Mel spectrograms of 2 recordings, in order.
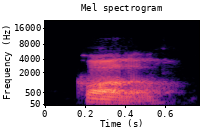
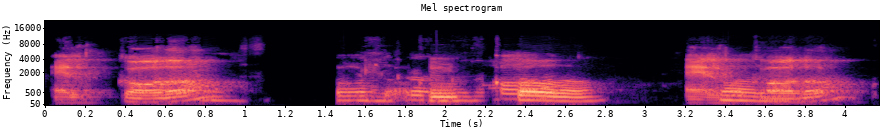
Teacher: So the o, the vowel, sounds harsh, o. But the C and the D are very soft.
